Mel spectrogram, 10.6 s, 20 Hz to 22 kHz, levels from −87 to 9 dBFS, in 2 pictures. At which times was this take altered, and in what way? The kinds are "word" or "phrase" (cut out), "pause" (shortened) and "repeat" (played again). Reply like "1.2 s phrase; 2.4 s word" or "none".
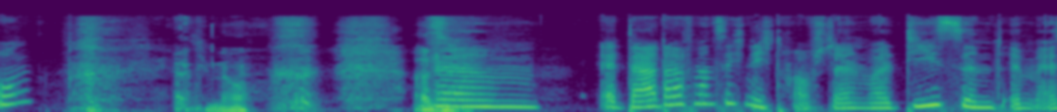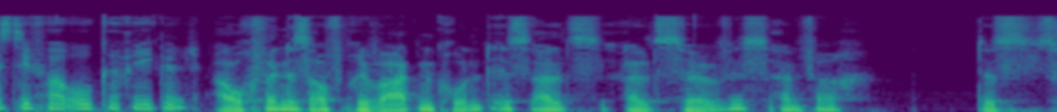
2.9 s pause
